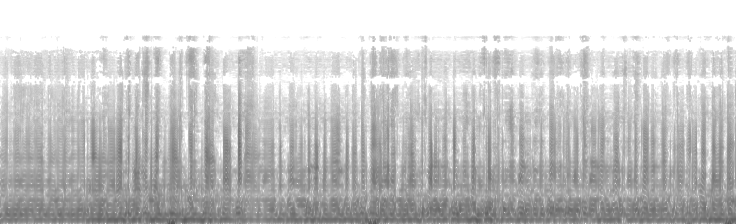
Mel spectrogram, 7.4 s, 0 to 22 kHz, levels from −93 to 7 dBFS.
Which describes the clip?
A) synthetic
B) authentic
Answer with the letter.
A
